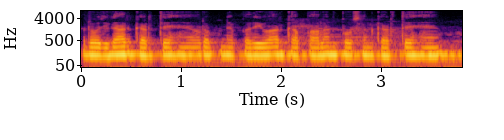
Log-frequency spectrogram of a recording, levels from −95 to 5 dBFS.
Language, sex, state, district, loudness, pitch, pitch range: Hindi, male, Chhattisgarh, Kabirdham, -16 LUFS, 130 Hz, 130-135 Hz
